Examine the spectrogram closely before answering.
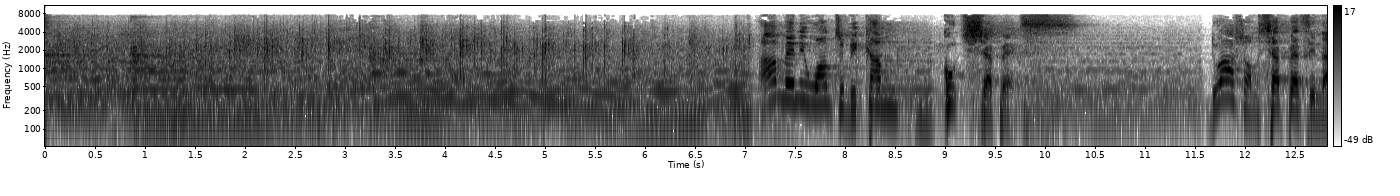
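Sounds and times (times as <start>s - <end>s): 
audience clapping hands: 0.0s - 9.8s
speech: 7.2s - 10.1s, 11.7s - 12.8s.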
